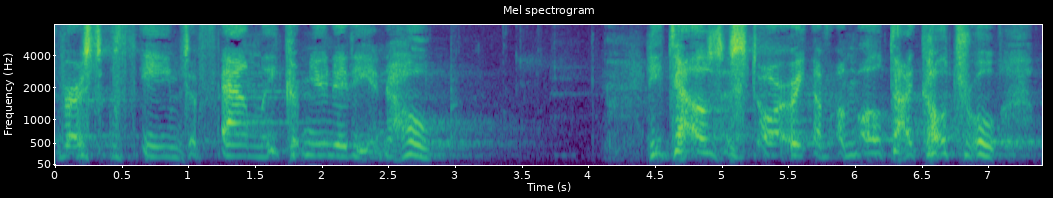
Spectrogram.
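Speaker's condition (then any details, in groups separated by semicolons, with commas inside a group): Dysphonia; sultry voice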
